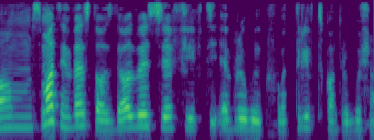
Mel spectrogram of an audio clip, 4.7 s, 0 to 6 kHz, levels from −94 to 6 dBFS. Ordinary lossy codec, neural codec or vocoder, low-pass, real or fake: none; none; 5.4 kHz; real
